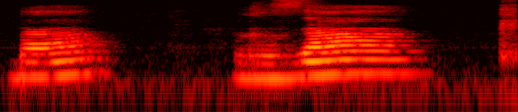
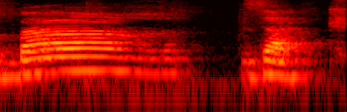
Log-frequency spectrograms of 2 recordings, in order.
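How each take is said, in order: First: "Ba, rzak" broken after "Ba", with a clear pause; split into syllables. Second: "Barzak" very slow, R closing the first syllable: "Bar-zak"; syllable reading. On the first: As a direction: say "Ba", stop, then a long "rzak". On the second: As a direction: draw out "Bar", then add "zak". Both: Shown as a demonstration. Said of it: "la première syllabe".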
